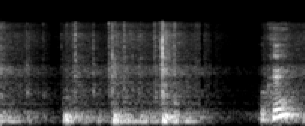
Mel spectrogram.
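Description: A man speaking in short phrases over the clicking of a computer keyboard as text is typed.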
